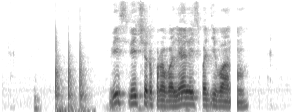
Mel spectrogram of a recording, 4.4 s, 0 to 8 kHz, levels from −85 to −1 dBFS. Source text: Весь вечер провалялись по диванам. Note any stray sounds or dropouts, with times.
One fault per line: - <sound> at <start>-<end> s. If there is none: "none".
- thud at 0.8-1.5 s
- dropout at 3.5-3.6 s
